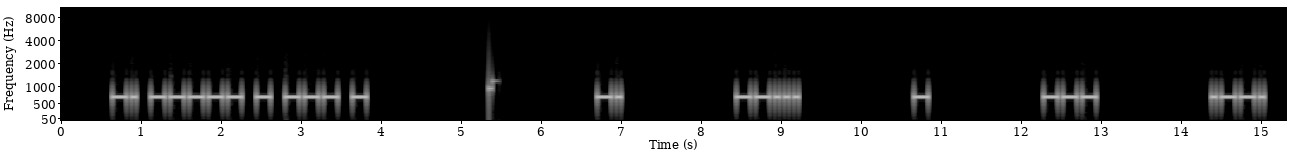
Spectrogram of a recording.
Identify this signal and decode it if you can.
Morse code, heard as a keyed tone, about 20 wpm, spaced as for 9 wpm, 700 Hz. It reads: N0TOT N7TOP
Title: USA Call Signs - 5 Characters - 8x Character Spacing - 20wpm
